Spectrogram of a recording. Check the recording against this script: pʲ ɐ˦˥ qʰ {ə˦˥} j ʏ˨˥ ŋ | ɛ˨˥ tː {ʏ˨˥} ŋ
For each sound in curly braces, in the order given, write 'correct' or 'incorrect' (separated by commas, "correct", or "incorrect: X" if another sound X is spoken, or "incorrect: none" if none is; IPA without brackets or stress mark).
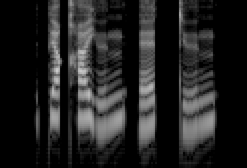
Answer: correct, correct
